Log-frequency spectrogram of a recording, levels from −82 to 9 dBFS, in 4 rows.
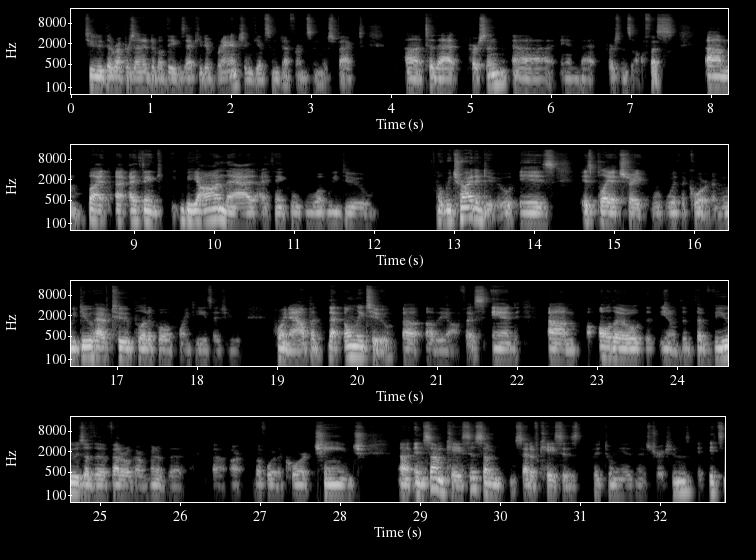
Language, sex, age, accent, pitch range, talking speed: English, male, 30-49, American, 100-115 Hz, 185 wpm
